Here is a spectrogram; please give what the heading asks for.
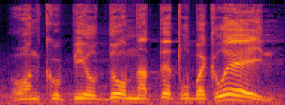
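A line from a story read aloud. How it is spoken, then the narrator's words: Roaring. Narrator (Russian): проревел стрелок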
